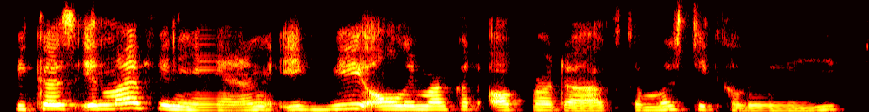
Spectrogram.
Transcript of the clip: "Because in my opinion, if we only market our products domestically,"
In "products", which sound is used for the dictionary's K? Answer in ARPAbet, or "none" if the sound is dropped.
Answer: K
